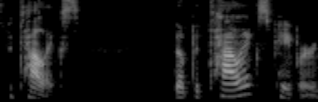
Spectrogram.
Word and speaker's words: Petalics: And I wanted to use the pure gold Petaletics to die cut out the tree. If you've never die cut on the metallic I said it wrong. It's Petalics.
